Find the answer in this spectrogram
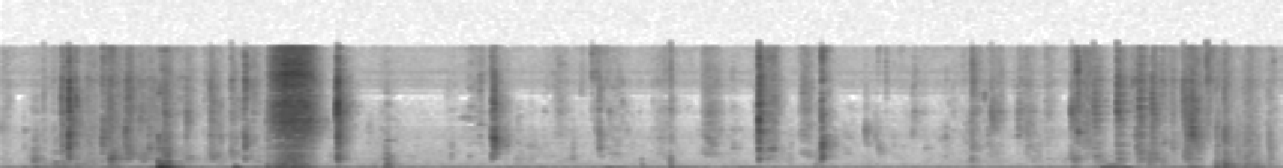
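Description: Close-up mouth sounds of a person eating: soft wet chewing and smacking of stewed pork and kimchi, with scattered light clicks. Short low vocal sounds come about a second in and again a second later.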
